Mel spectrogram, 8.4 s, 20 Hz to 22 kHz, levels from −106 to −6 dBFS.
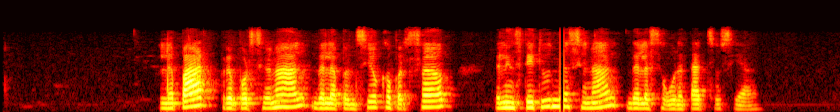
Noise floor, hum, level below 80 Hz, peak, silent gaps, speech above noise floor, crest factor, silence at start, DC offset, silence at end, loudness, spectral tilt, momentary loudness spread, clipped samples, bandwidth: -81 dBFS; none; -70 dBFS; -4 dBFS; none; 55 dB; 24 dB; 1.6 s; under 0.1%; 0.85 s; -26 LUFS; -5.5 dB/octave; 17 LU; under 0.1%; 8 kHz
